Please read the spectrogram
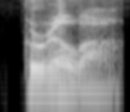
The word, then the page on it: guerrilla: American English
